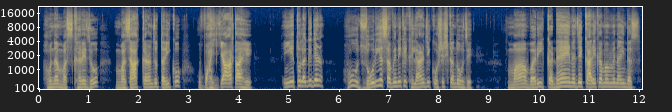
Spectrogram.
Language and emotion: Sindhi, disgusted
